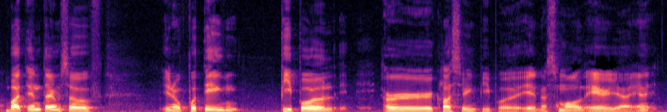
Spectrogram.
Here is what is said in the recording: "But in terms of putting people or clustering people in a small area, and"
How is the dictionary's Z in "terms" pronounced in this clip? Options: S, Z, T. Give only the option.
S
